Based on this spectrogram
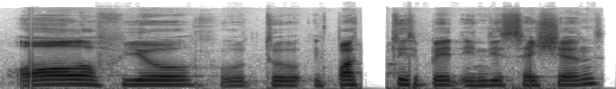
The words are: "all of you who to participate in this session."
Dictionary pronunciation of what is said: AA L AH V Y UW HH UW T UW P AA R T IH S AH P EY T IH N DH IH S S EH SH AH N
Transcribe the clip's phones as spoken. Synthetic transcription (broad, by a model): AA L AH F Y UW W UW T UW P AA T T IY S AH P EY T IH N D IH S S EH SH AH N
